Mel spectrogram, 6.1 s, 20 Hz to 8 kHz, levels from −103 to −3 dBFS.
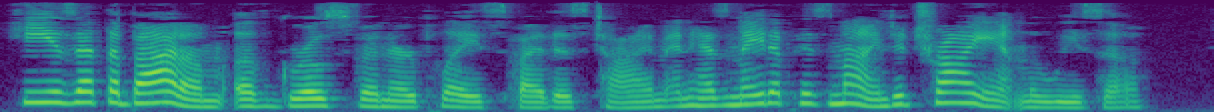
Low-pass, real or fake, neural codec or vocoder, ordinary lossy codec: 7.2 kHz; real; none; AAC, 32 kbps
